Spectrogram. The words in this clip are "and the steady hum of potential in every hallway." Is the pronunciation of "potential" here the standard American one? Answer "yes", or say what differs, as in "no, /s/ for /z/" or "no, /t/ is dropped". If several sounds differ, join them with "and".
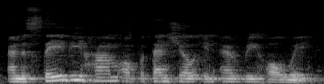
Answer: yes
